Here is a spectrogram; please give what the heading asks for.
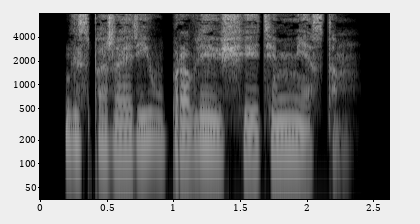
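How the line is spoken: Quiet prompting. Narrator (Russian): тихо подсказала Зея

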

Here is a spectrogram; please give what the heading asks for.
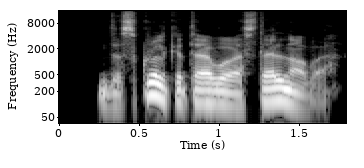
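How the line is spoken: Skeptical snort. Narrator (Russian): хмыкнул Мак

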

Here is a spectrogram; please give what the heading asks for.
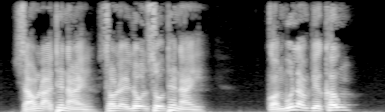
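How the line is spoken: Loud, after a cough. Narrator (Vietnamese): Cổ Chân Dương dùng sức ho khan một tiếng, lớn tiếng nói

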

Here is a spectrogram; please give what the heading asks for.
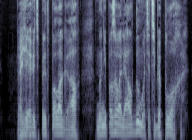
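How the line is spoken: Menacing hiss. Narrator (Russian): прошипел, недобро глянув

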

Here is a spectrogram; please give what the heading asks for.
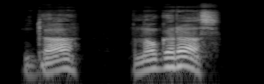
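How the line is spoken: Calm reply. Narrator (Russian): спокойно ответила Кале

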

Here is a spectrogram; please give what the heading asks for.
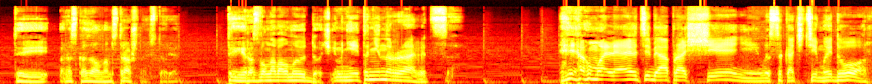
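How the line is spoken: Cold. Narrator (Russian): Дворф холодно сказал Роди

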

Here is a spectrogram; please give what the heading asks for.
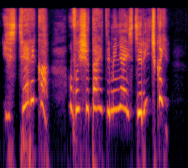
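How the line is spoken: Shocked exclamation, theatrical whisper. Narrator (Russian): Пораженно воскликнула она, изобразила глубокое потрясение и прошептала

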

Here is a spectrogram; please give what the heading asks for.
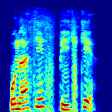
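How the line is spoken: Joyful announcement. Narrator (Russian): радостно сообщил Хведька

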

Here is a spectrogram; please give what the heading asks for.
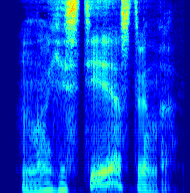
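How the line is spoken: Purring. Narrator (Russian): промурлыкал Мышелов

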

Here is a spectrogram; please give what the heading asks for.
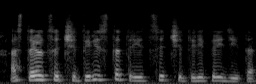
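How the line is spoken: Plain. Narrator (Russian): сказал Старпом

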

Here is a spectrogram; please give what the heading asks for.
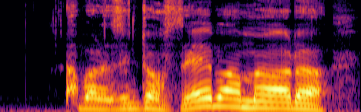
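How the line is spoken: Called out, commander. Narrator (German): rief der Oberkommandierende der Landstreitkräfte

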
